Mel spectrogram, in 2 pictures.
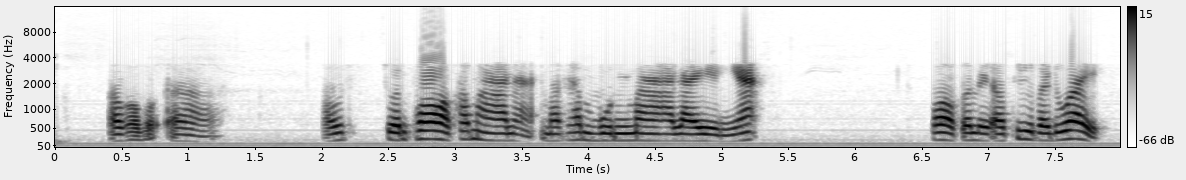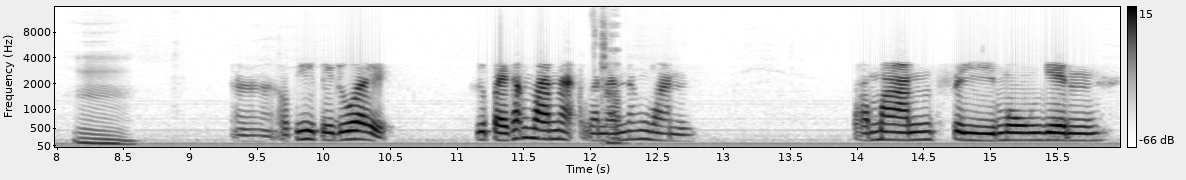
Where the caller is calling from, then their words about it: Taling Chan, Bangkok, Thailand; ตลิ่งชันค่ะ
